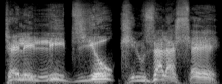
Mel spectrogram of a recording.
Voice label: Soldier jeers, fr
